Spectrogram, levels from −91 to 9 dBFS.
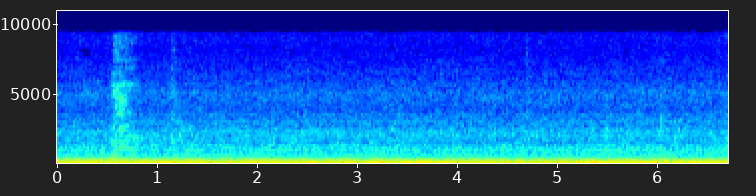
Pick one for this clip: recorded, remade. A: recorded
